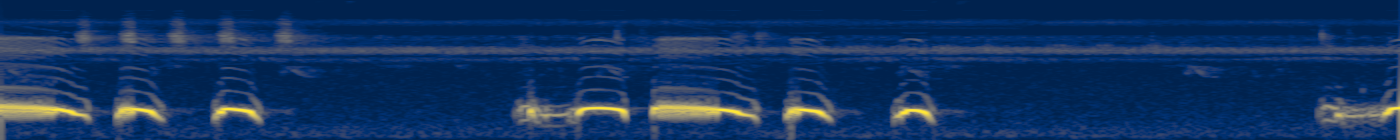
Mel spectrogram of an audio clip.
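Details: Spotted dove from Riau, recorded as a lure for bird hunting: soft, throaty coo phrases of a drawn-out note followed by two or three clipped coos, repeated twice with pauses, a steady electronic whine underneath.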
